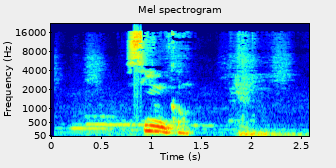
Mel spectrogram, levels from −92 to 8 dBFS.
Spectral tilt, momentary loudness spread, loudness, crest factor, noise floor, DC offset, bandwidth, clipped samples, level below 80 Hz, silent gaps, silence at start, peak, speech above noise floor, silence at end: -4.5 dB/octave; 25 LU; -11 LUFS; 16 dB; -33 dBFS; under 0.1%; 17 kHz; 0.1%; -38 dBFS; none; 0.2 s; 0 dBFS; 19 dB; 0.2 s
